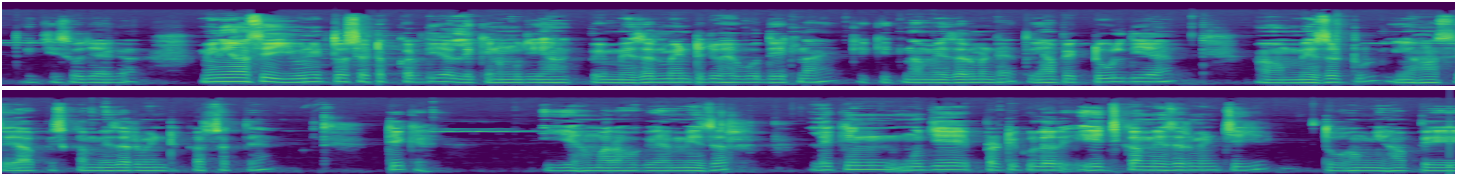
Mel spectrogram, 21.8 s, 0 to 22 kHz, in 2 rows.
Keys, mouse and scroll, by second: 3.1-10.0 middle drag, 10.0 click, 11.8 click, 12.7 click, 15.0 scroll up 1, 15.0-21.8 middle drag, 17.0 ctrl+z.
